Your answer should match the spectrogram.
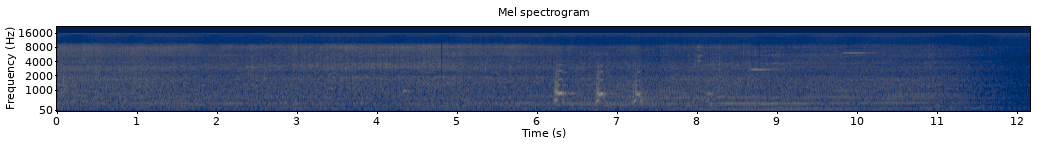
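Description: Outdoor city ambience: a steady low hum of traffic, with a dog barking three times about six to seven seconds in, all fading out near the end.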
